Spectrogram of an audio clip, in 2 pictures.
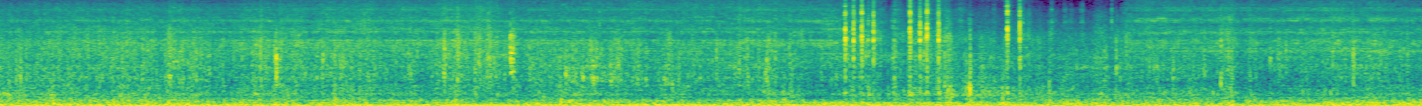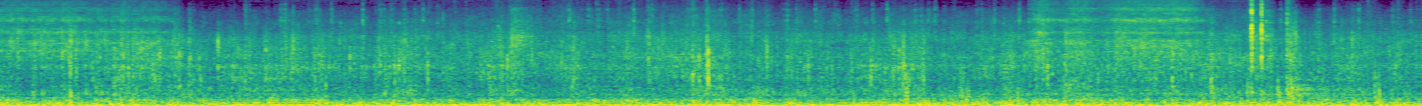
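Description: Steady low rumble of wind buffeting the microphone while moving, with a few short rattling clicks about nine seconds in and again near the end.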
